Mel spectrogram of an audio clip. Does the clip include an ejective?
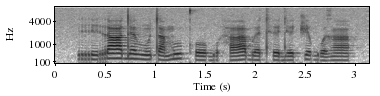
no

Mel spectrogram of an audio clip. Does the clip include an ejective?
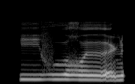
no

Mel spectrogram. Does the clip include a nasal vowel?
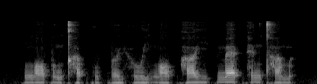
no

